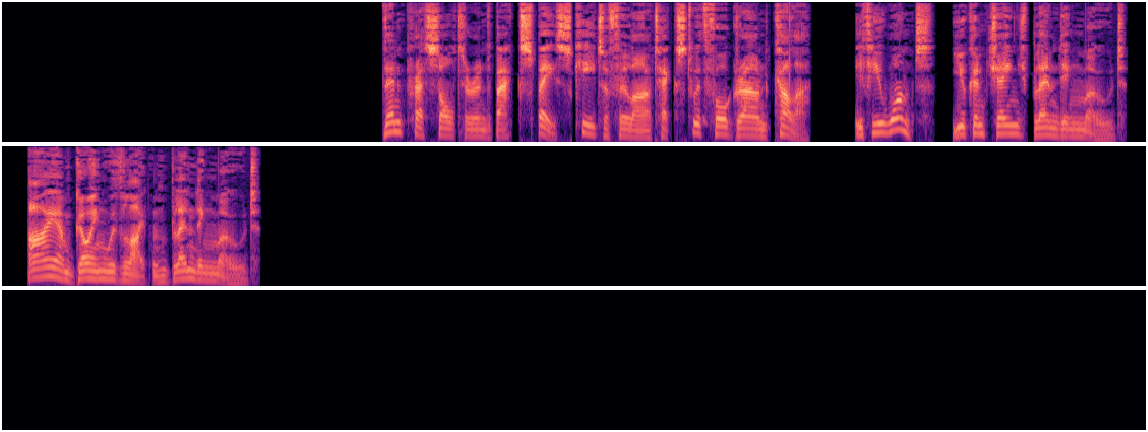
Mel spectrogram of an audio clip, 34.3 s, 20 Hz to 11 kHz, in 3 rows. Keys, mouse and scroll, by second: 0.7 click, 2.4 ctrl+click, 4.2 ctrl+BackSpace, 4.9 ctrl+d, 6.6 space, 6.9-8.8 ctrl+drag, 9.2 space, 9.4-10.9 ctrl+drag, 17.9 Down, 26.2-28.4 drag, 33.0 click.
